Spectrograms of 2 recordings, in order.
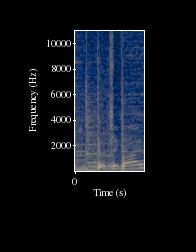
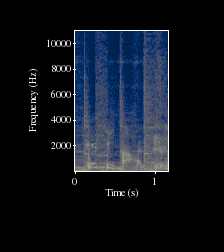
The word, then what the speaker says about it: Tsitsipas: Why is Griffin right on the pronunciation? You're a tennis fan. Tsitsipas. Yeah. Tootsie Pie? What is it? Tsitsipas.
